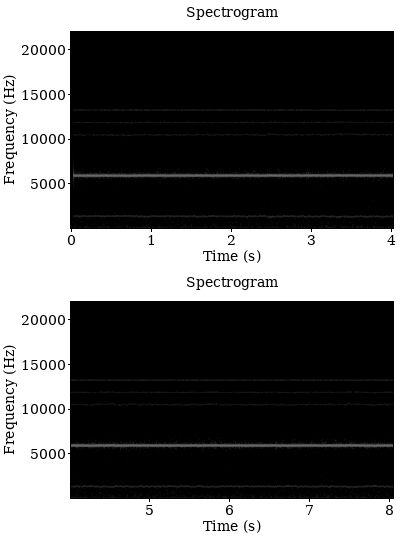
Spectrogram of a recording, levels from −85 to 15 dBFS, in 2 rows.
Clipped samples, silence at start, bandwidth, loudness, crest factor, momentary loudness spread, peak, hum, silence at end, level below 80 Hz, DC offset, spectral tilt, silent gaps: under 0.1%; 0.05 s; 16.5 kHz; -46 LUFS; 6 dB; 0 LU; -44 dBFS; none; 0 s; -82 dBFS; under 0.1%; 1.5 dB/octave; none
